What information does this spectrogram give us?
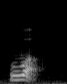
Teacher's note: दंतोष्ठ, जिनका उच्चारण दांत तथा होठों की सहायता से होता है, उन्हें बोलते हैं दंतोष्ठ।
